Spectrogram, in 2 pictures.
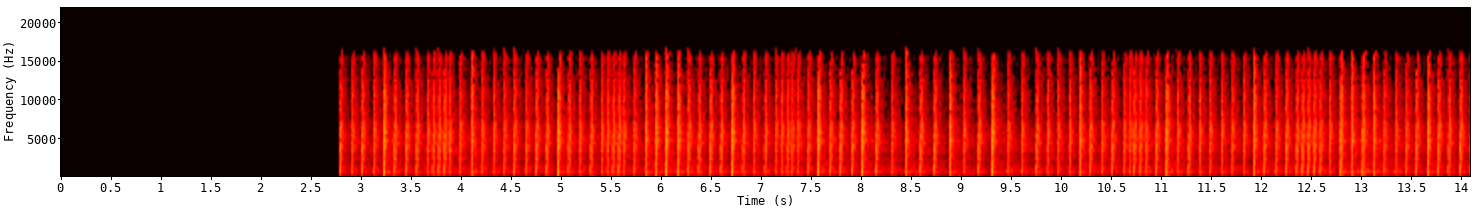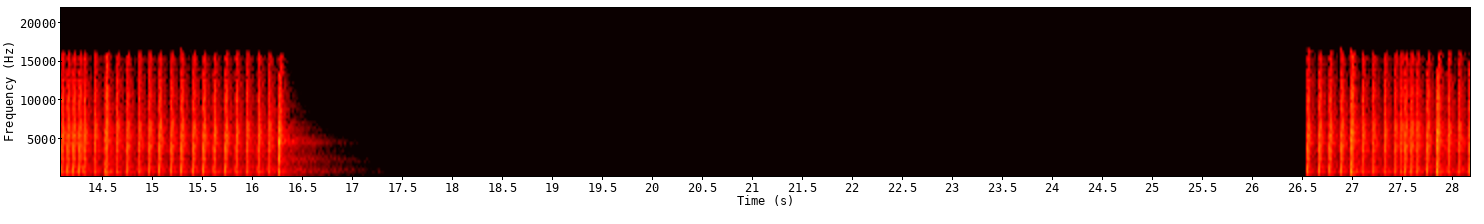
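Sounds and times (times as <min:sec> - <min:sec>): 
jig snare drum: 0:02.8 - 0:16.7, 0:26.6 - 0:28.1.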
